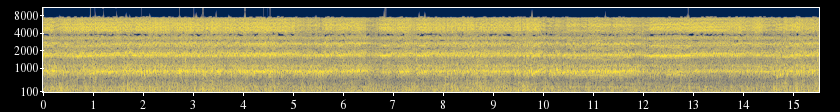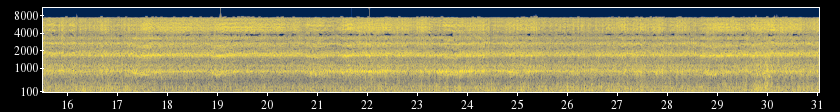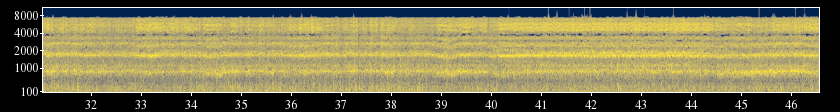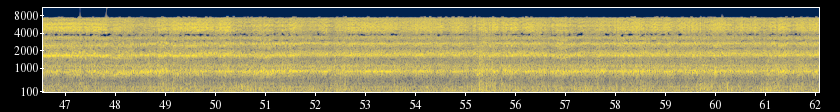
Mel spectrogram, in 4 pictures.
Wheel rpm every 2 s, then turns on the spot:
230, 230, 230, 230, 240, 220, 220, 230, 230, 230, 230, 230, 230, 230, 230, 230, 230, 230, 230, 230, 210, 200, 200, 220, 220, 220, 230, 230, 230, 230, 230.
none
